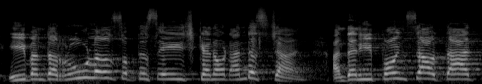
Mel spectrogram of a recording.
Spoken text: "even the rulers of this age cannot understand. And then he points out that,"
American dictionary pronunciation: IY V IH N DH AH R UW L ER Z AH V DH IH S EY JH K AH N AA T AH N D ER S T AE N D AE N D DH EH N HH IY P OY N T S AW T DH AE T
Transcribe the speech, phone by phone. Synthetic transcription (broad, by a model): IY V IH N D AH R UW L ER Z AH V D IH S EY JH K AH N AA T AH N D ER S T AE N D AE N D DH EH N HH IY P OY N T S AW T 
